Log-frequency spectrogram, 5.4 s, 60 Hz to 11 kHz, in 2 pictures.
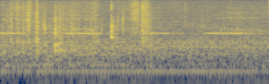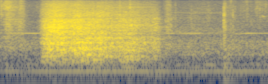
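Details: Background noise during oil change on a 2018 Kawasaki Ninja 400 ABS at 600 km: thin, high, steady beep repeating at even intervals from a neighbor's skid steer reversing alarm, in a quiet room.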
